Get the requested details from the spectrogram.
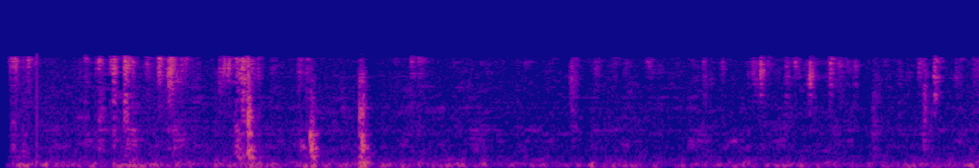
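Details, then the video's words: Wild squirrel visiting a house at night, eating in the dark under night-vision recording; sharp crunching clicks cluster around two to three seconds over a steady low rumble, with scattered softer ticks of gnawing. "Squirrel eating in the dark ~night vision recording"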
